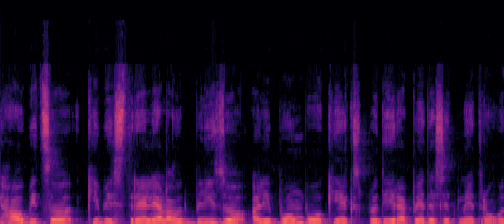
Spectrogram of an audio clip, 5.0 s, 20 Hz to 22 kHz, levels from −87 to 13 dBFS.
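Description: From 0.83 to 0.87 s, just before "ki bi", there is a short stall from a late packet. The buffer emptied, so 16 ms of sound is held too long, with nothing lost.

Between 1.51 and 2.20 s, after "havbico ki bi", come scattered short gaps. About four small holes, none longer than roughly 10 ms, were patched by extending the preceding sound. They give brief ticks or smears.

From 2.65 to 4.03 s, a jitter buffer slow-down stretches the audio by 83 ms. Repeated pitch periods slow it to 94% speed, drawn out at unchanged pitch.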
